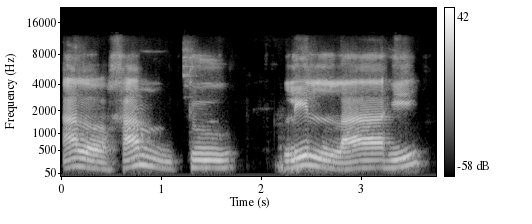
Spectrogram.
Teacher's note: Baik, alhamdu ini mim sukun bertemu dengan huruf dal. Nah, mim sukun bertemu dengan huruf dal itu dibaca jelas. Ini namanya izhar safawi.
